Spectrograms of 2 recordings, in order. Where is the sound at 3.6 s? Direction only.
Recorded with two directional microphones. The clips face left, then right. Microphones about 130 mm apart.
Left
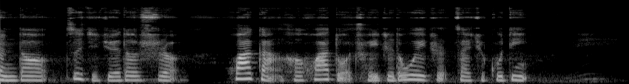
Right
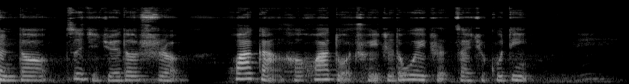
40° left (ahead or behind).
